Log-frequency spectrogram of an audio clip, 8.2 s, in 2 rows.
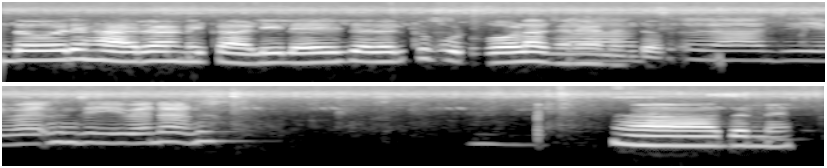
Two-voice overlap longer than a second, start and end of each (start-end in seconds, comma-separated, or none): none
